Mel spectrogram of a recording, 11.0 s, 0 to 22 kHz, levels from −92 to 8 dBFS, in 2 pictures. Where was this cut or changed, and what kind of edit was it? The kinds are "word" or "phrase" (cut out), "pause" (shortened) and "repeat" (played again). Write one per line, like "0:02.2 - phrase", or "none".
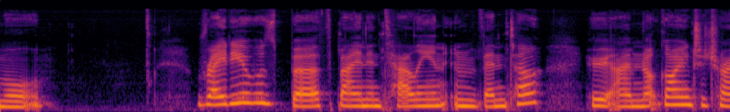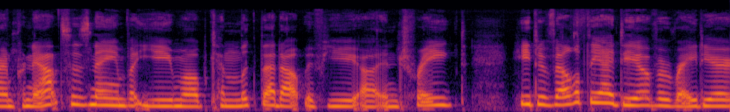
none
